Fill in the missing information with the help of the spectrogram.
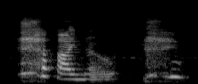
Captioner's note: laughing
